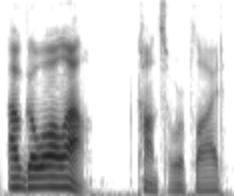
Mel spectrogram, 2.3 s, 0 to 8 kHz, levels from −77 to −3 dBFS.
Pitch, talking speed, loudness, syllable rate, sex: 115 Hz, 155 wpm, -18 LUFS, 4.6 syllables/s, male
